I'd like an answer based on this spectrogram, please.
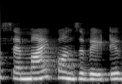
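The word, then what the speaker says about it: semi-conservative: तो चलिए समझते हैं पहला point that DNA replication is semi कंजर्वेटिव in nature. आप इसको सेमाई कंजर्वेटिव भी कह सकते हैं फॉर प्रोनाउंसिएशन। सो अब सेमी कंजर्वेटिव यानी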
